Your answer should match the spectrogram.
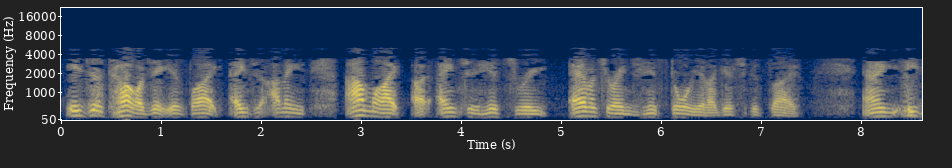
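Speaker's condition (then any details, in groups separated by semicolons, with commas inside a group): Vocal cord paralysis after stroke, unilateral vocal fold paralysis; familial stroke at age 35, one vocal cord paralyzed, wheelchair user, left hand slightly impaired; more than 6 years after stroke, types with one hand; can no longer sing since vocal cord paralysis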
